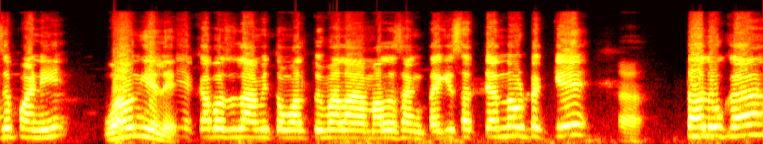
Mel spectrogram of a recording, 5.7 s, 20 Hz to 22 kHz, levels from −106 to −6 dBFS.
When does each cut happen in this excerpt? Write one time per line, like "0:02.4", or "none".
0:01.4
